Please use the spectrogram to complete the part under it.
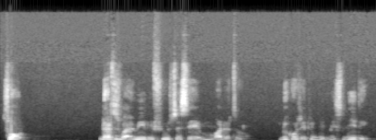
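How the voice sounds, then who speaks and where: A woman's voice: mid-range voice, animated, normal speed, warm tone, slightly rough. A Gambian woman whose first language is Fula, a curriculum official explaining education policy in an interview in an emphatic manner, repeating words as she searches.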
